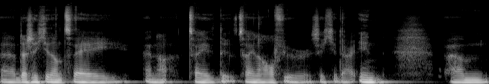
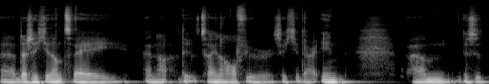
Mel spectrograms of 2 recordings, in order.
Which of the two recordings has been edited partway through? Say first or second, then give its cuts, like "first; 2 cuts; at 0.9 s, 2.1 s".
second; 1 cut; at 1.8 s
